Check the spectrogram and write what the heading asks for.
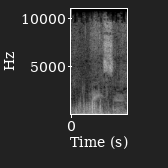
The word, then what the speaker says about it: Macon: It's pronounced Mason or Macon. It's pronounced Mason or Macon. Oh, Either way. so it's got 2 pronunciations. Yeah. Bayou Mason or Bayou Macon.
